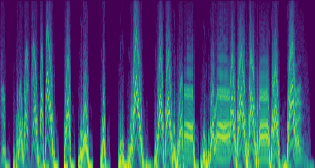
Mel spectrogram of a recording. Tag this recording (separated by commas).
Music, Scratching (performance technique), Musical instrument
